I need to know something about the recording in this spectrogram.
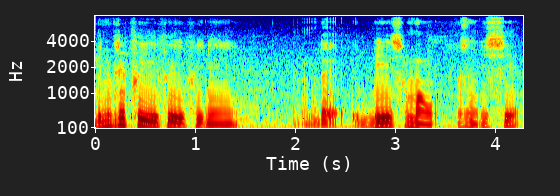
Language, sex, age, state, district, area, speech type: Bodo, male, 18-30, Assam, Baksa, rural, spontaneous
